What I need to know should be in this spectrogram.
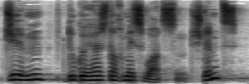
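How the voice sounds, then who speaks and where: A man reading aloud, voicing a restless, teasing young boy with a raised, quick voice. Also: sing-song, darkish tone, full character voice. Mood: teasing, probing. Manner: quick, raised boyish pitch. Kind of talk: audiobook reading.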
